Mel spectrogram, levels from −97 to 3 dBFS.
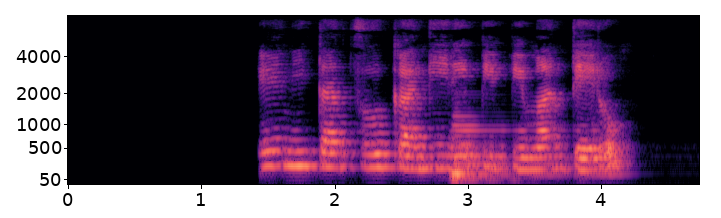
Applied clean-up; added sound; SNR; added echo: neural mask model DeepFilterNet 3.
